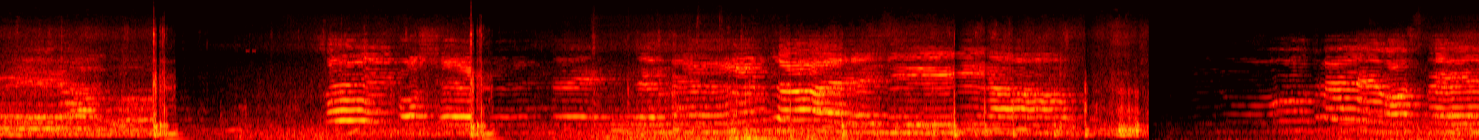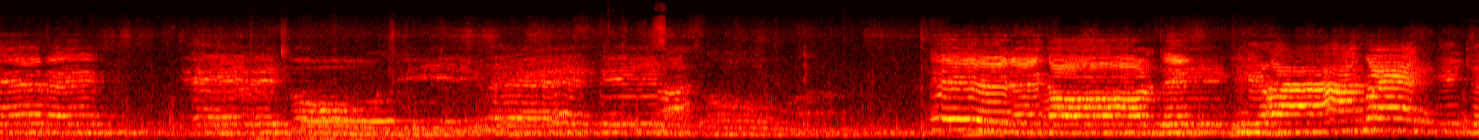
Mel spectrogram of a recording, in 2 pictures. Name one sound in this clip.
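A crowd of men and women sings slowly together outdoors.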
